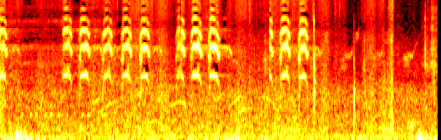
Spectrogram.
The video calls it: Forster's Tern calling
